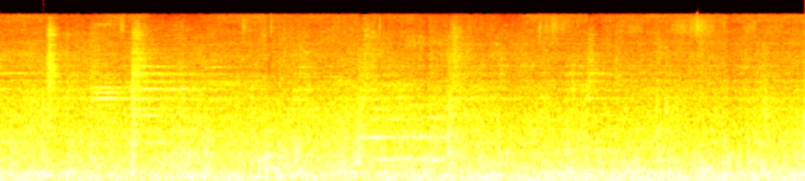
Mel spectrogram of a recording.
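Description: Passenger train coaches running over track joints and points, a steady rumble with sharp wheel clicks and a few short high tones, heard from the open doorway of a coach as the train crosses points on the approach to a station.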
